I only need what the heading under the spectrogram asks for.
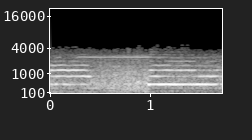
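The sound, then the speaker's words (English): A loud, sustained horn blast holds a steady, chord-like tone for the whole clip, its pitch dipping slightly partway through, with no talking. “Just listen to the horn.”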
